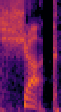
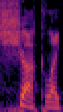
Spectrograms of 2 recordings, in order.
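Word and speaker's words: Shough: I believe it's Shuck. Yeah, you pronounce it Shuck, but it's spelled with a GH.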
